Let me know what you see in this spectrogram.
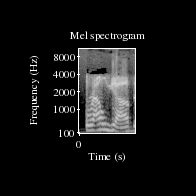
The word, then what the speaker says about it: Grelja: My last name is Grelja. The J sounds like a Y, like Bjorn.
